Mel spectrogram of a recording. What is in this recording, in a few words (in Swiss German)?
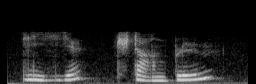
"lilje", alsace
